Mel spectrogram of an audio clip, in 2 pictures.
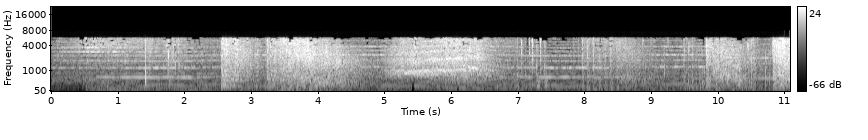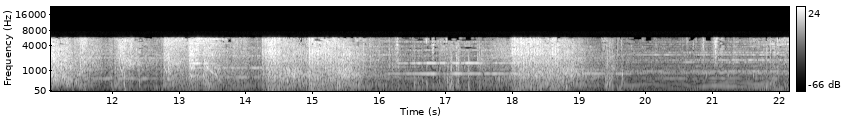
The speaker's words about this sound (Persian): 6 تا گلوله بهش زدم ولی بهش اثر نمیکنه. سرتو بیار پایین. اونا جلیقه ضد گلوله تنشونه. بزن به سرشون یا پاش رو.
